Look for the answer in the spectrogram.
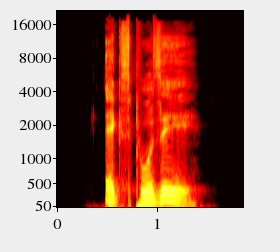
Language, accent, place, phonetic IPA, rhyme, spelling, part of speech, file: German, Germany, Berlin, [ɛkspoˈzeː], -eː, Exposé, noun, De-Exposé.ogg
- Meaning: alternative spelling of Exposee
